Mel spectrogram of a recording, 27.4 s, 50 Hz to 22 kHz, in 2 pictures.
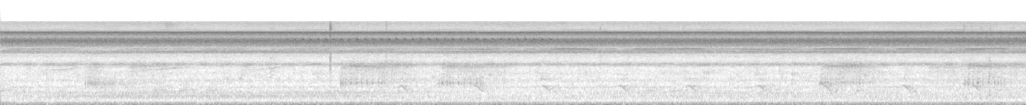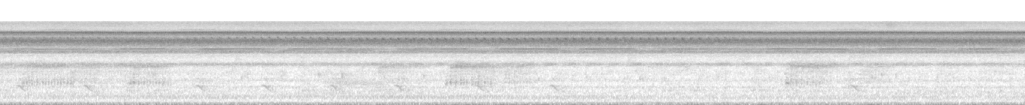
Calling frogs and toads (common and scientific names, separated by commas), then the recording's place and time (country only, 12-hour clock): Usina tree frog (Boana lundii), Boana albopunctata, Physalaemus cuvieri
Brazil, 8:30pm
